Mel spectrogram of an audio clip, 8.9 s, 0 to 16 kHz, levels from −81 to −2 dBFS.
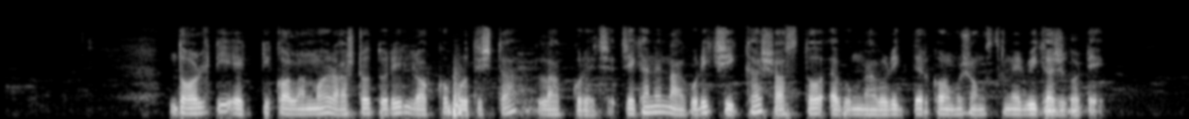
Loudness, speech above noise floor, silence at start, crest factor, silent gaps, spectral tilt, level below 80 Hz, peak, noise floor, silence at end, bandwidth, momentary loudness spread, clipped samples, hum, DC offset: -21 LUFS; 49 dB; 1.3 s; 20 dB; none; -7 dB/octave; -48 dBFS; -2 dBFS; -69 dBFS; 0.65 s; 7.6 kHz; 7 LU; under 0.1%; none; under 0.1%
